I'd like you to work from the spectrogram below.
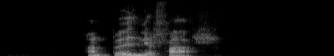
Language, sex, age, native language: Icelandic, male, 30-39, Icelandic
